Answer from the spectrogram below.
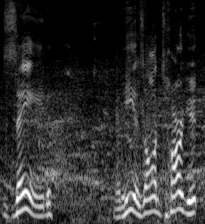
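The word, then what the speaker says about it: Xayne: down is zann mojadidi he spells that first name x a y n e pronounced Zade and he is on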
